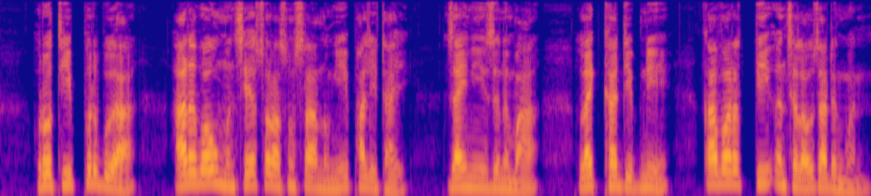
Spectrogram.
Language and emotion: Bodo, neutral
